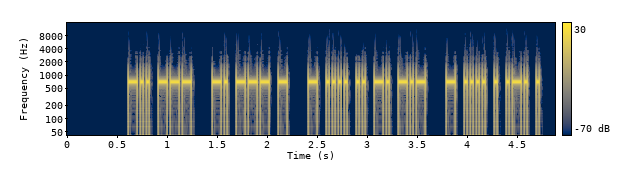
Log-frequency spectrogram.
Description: Morse code, heard as a keyed tone, about 40 wpm, 700 Hz. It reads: DO NOT THINK THERE
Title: Sets of 4 Words 40wpm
